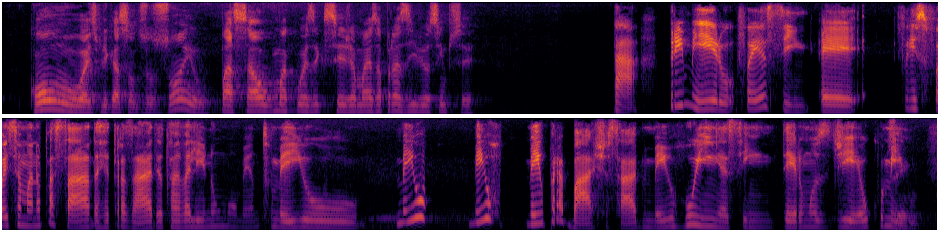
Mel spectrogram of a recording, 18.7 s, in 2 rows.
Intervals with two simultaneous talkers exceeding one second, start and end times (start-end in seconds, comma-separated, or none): none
